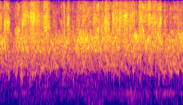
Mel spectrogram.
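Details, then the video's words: Many budgerigars in an aviary chatter at once, making a bright, buzzy warble mixed with short squeaky chirps and a steady hum beneath. "Beautiful Budgies Birds Singing and Chirping Sounds"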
